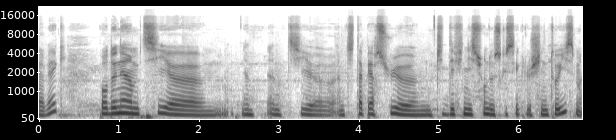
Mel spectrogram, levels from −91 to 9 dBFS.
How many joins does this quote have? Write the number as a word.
zero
